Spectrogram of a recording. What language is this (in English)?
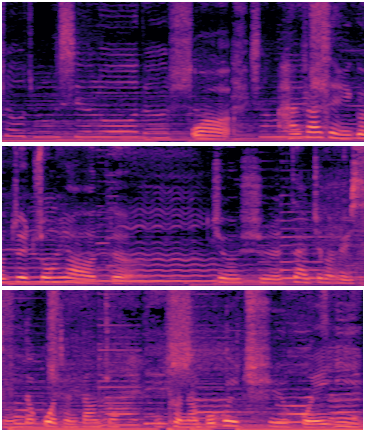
Chinese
